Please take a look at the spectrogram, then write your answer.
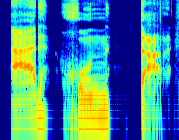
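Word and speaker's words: adjuntar: Let's get that pronunciation right. Ad hunar.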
